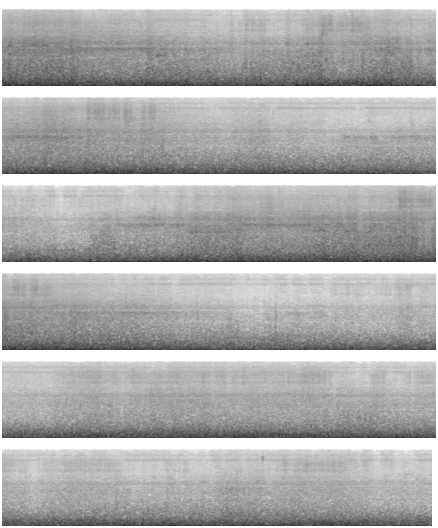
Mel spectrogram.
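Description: Strong wind roars and buffets against a microphone throughout.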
